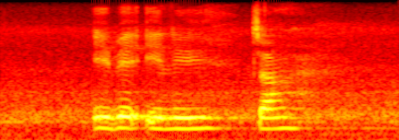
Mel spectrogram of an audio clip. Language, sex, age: Northern Sotho, female, 29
